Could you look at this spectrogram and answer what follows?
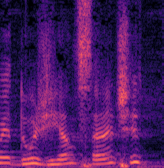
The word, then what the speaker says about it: Edu Giansante: E nós estamos aí com o Edu Gian Sante. Desculpa se eu pronunciei errado. Não sei, boa tarde, boa noite em qual horário você tá, indo? – Fala, beleza? Esse é, pronunciou correto, tá certo.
